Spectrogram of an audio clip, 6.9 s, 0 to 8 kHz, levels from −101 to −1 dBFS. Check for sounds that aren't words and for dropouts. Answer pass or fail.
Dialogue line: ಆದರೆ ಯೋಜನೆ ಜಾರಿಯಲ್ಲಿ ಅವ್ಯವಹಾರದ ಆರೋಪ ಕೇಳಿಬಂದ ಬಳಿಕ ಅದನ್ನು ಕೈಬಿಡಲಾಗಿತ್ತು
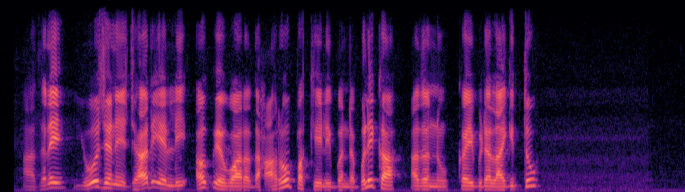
pass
